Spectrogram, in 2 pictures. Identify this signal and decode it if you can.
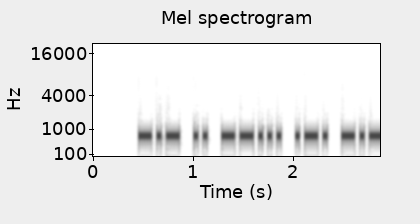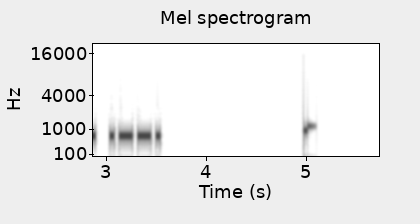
Morse code, heard as a keyed tone, about 26 wpm, 700 Hz. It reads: KI7RKP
